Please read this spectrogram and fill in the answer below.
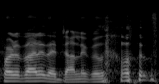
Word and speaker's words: Leguizamo: of like, so you had John I can Leguizamo? never say his name, bro. Leguizamo.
